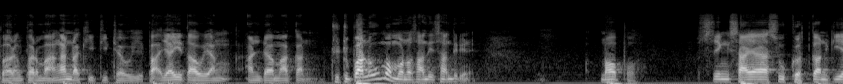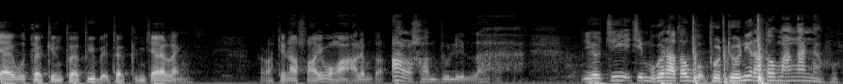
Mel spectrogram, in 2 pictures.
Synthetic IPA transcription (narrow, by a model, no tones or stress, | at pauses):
b̥a̤ɾəŋb̥a̤rmaŋanlaɡ̥it̪iɖ̪̥a̤wipa̰ʔjait̪aujaŋaɳɖamakand̪̥ṳd̪̥ṳpanumɔmːɔnɔsant̪iʔsant̪iɾḭnḛ | nɔpɔ | sɪŋsajasuɡ̥ɔ̤t̪̚kankijaiwud̪̥a̤ɡ̥ɪŋb̥a̤b̥imbeʔd̪̥a̤ɡ̥ɪ̤ŋt͡ʃelɛ̰ŋ | sɾa̰d̪̥e̤nasɔnaɲuwɔŋa̰lɪmt̪ɔ̰ʔalhamd̪ulilːah | jot͡ʃiʔt͡ʃimbuɡaɾat̪aumbɔʔb̥o̤ɖ̥o̤niɾat̪amaŋanaku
